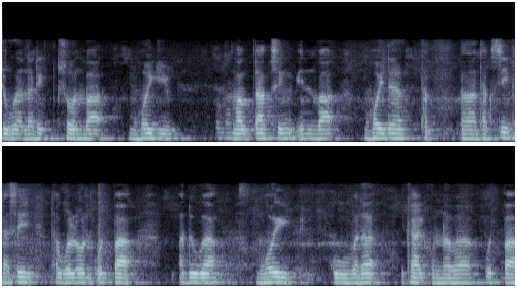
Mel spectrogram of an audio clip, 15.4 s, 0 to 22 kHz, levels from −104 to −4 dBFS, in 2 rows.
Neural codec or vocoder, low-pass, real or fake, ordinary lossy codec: codec, 44.1 kHz, 7.8 kbps, DAC; 7.2 kHz; fake; none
